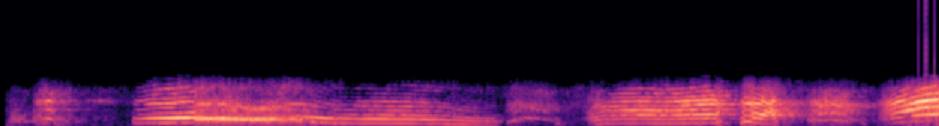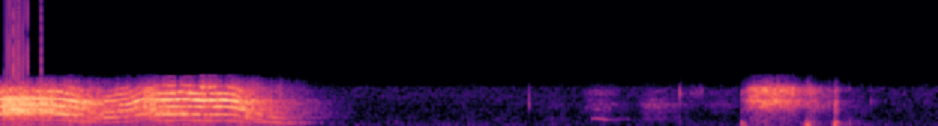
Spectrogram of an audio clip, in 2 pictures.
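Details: A girl cries in sobbing, wailing bursts with falling pitch, then quiets to brief whimpers in a small room; crying.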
